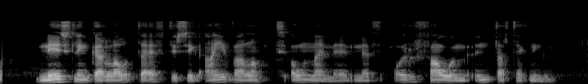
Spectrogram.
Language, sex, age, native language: Icelandic, male, 15, Icelandic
